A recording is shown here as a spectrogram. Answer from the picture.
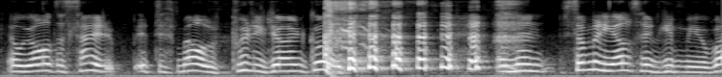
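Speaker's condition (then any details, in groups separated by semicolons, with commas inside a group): ALS; right hand onset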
